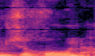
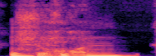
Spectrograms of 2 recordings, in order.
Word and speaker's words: Gereon: Das ist ja die, also das eine ist ja, wie er ausgesprochen wird, Geron, und das andere, das sehen ja jetzt die Zuhörer nicht, Gereon, also Gereon geschrieben und dann Geron ausgesprochen und dann noch mit dem Nachnamen Jörn,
